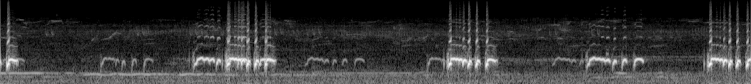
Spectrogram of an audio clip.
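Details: Zebra dove lure song, repeated phrases of quick, bubbling coos about every two seconds, each opening with a loud distorted note, with quieter coo runs between them and a faint low hum.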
